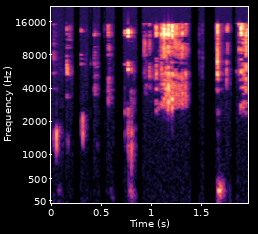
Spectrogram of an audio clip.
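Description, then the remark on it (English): Quiet clicks and light taps in a loose, irregular pattern from a computer mouse and keyboard being used while searching on Google, with a brief cluster of crisp ticks in the middle and no talking. “I can hear so much clicking. I can hear every click of you Googling.”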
